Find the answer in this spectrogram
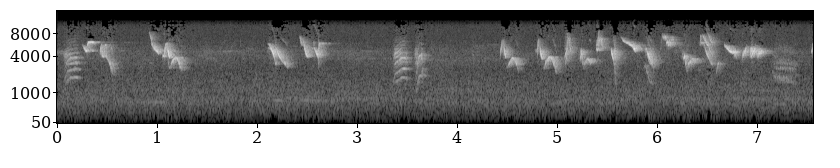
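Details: Caged black-throated canary, a male bought that afternoon, singing at home: short clusters of sharp high twitters and slurred whistles, gaps between, ending in a longer busy twittering run.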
